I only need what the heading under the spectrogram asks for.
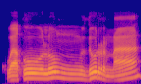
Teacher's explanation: nun sukun bertemu dengan huruf dha, bacaan ikhfa, dibaca samar-samar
